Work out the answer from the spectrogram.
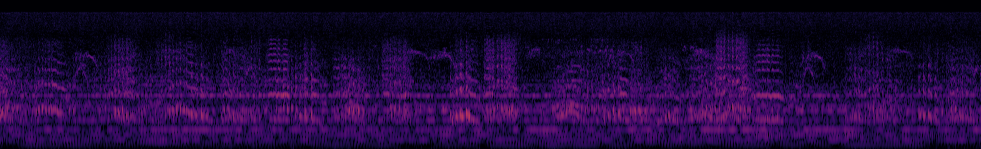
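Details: A flock of migrating cranes in flight, a steady stream of overlapping trumpeting and rattling calls from many birds, accompanied by held musical tones.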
